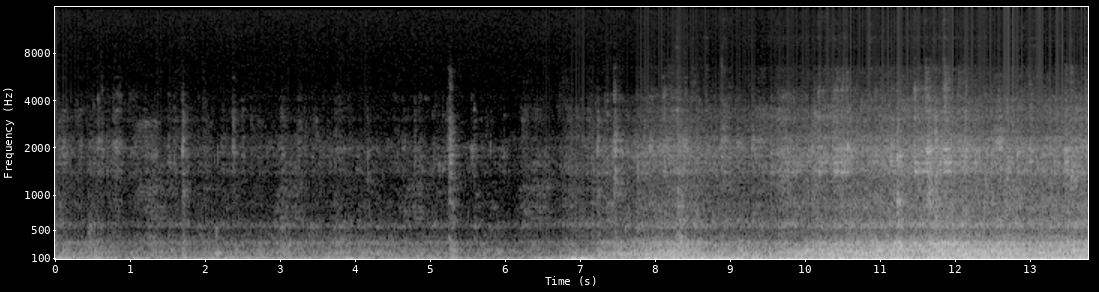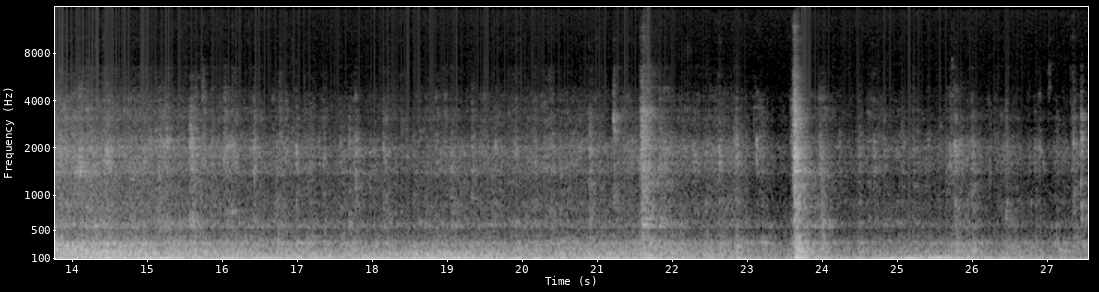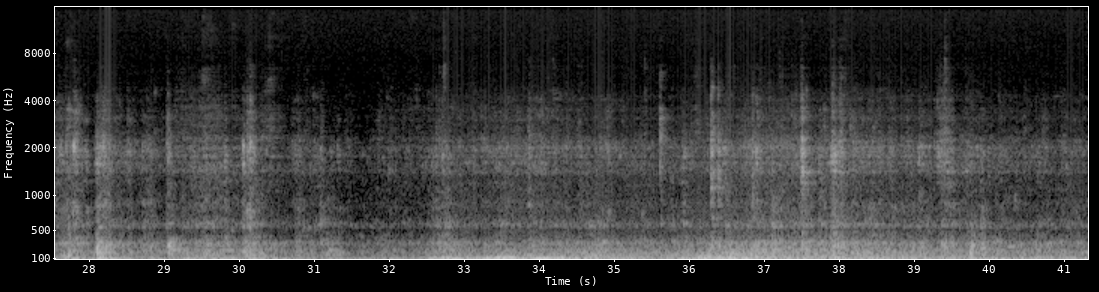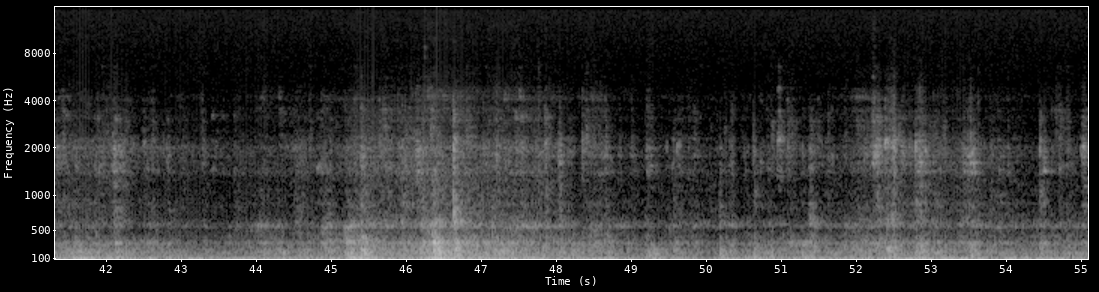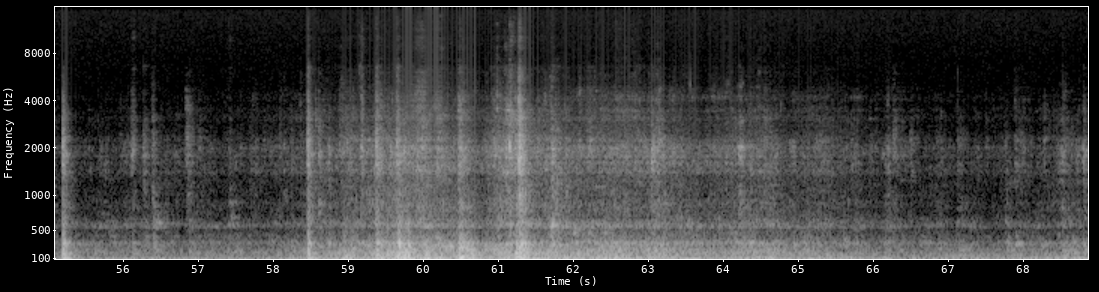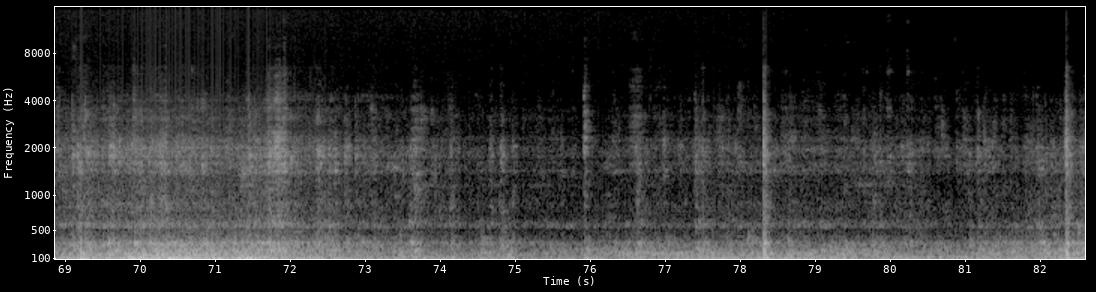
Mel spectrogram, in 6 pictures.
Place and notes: Chania 731 00, Crete, metallic fence
metallic fence in a vineyard. contact microphones
7 May 2019, 14:30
